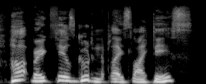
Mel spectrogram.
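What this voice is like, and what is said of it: Put-on accent quoting a trailer. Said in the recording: “What an excellent accent that was. ... It was bad”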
